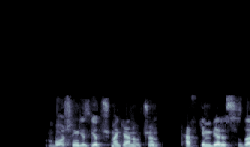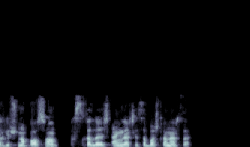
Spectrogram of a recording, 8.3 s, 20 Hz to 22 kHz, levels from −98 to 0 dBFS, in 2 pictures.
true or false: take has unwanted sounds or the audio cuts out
false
